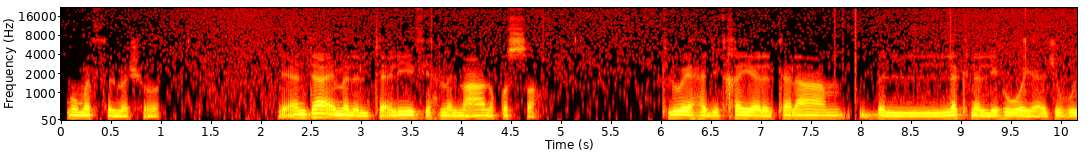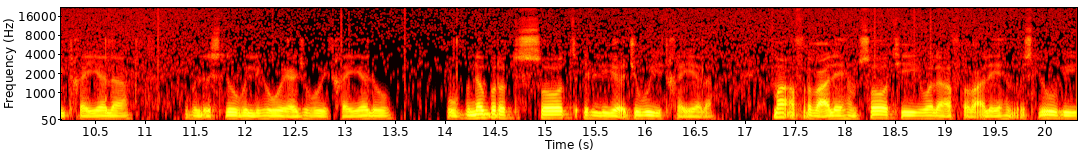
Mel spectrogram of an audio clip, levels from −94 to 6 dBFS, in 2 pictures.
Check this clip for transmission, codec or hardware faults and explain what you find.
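One fault runs through the whole speech clip: overdone noise removal. A noise reduction stage set far too aggressively mutes every frequency band near its noise estimate, leaving near-silent gaps with twinkling specks.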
